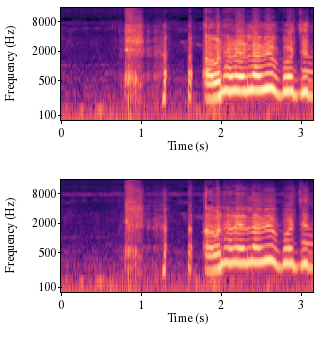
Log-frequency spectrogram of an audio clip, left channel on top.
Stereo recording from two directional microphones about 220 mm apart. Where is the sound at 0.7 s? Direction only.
Centre (ahead or behind).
